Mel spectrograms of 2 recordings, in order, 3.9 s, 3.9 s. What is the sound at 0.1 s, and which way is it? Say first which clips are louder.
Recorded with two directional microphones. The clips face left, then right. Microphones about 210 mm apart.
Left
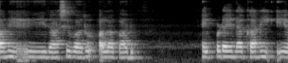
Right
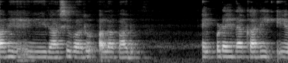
A woman's voice: left 6 dB; 30° left (ahead or behind).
